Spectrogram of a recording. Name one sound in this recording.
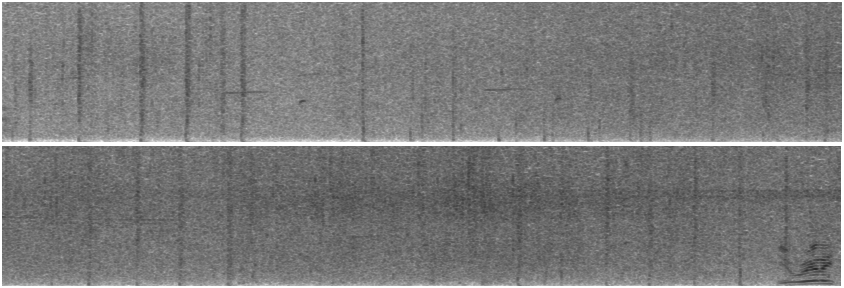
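Water splashes down a waterfall nearby.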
